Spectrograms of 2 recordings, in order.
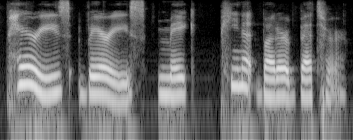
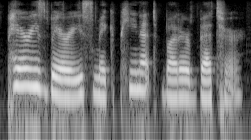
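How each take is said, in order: First: The sentence is said at a slow pace. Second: The sentence is said at a fast pace. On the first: "first practice at a slower speed" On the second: "one time faster"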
